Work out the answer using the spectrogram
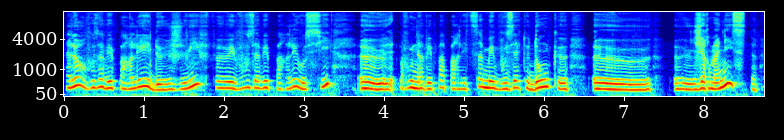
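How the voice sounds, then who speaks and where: A woman's voice: mid-range voice, a little slow, dark tone. A woman interviewer on the radio asking long, winding questions with frequent fillers.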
